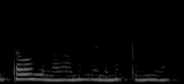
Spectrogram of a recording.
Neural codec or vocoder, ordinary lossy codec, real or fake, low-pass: none; AAC, 24 kbps; real; 3.6 kHz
